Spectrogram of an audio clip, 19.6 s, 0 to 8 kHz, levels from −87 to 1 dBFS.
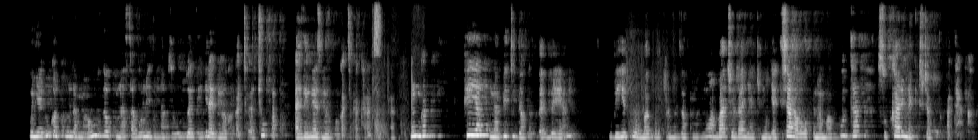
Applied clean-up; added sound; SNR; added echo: neural mask model DeepFilterNet 3.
